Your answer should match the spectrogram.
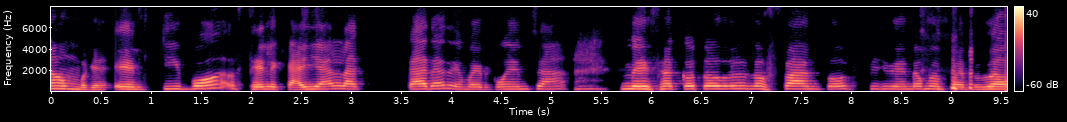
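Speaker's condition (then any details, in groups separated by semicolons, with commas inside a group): Cerebral palsy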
